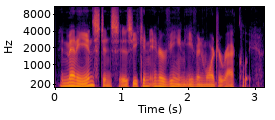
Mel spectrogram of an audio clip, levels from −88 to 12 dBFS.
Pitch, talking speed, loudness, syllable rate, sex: 105 Hz, 170 wpm, -18 LUFS, 6.5 syllables/s, male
